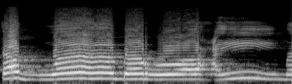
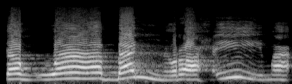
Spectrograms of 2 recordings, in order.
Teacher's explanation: tanwin tadi jangan bunyi, sebaliknya terus masuk dalam huruf ra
